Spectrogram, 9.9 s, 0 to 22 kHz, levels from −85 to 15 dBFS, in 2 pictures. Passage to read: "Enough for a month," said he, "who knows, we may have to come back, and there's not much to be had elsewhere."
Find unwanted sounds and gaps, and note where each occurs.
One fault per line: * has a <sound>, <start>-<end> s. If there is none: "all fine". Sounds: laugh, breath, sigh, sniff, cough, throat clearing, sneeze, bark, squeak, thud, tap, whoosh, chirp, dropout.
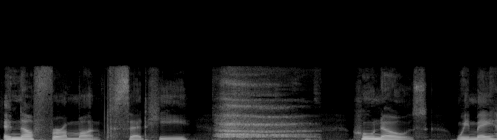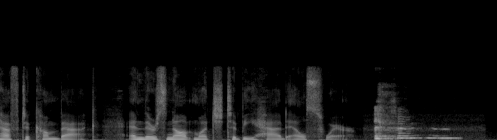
* has a sigh, 2.1-3.2 s
* has a sniff, 8.7-9.6 s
